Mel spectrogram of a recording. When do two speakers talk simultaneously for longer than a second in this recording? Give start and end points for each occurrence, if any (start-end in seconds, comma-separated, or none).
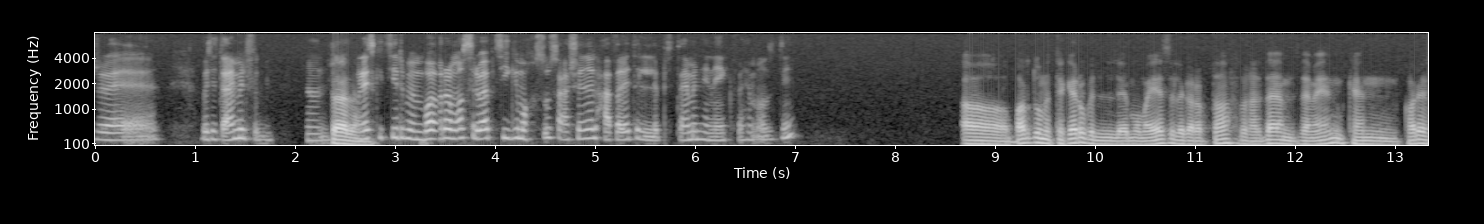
none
